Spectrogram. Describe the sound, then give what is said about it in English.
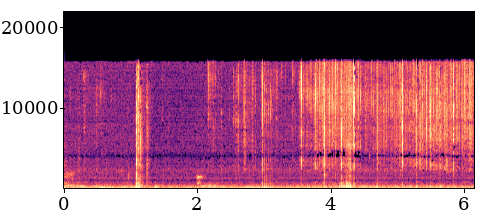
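A logo sticker is peeled slowly off a surface, giving faint crackling ticks and small tearing snaps. The snaps grow denser and louder toward the end, with no voices. “It's like when you get a new electronic and you have to peel that plastic film.”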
